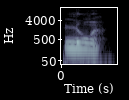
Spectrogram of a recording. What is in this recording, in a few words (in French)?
"loin" French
